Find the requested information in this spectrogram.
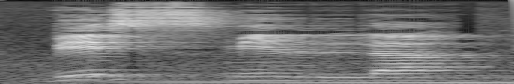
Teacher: Sin tu ada safir, ada bunyi desir tu. Kan? Kalau tak bunyi bis, angin tu tak ada, berarti tak tepat sifatnya.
